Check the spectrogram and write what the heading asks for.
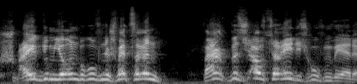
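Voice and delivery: loud, sharp scolding from the bench; angry rebuke. Acted. Judge scolds the interrupting woman, loud and angry. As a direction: silence her at full volume.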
